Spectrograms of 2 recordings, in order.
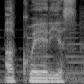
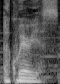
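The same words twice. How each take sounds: First: It is said slowly with every vowel said clearly. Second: It is said quickly with the vowels run together. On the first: Listeners understand the word. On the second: Listeners do not understand the word.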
